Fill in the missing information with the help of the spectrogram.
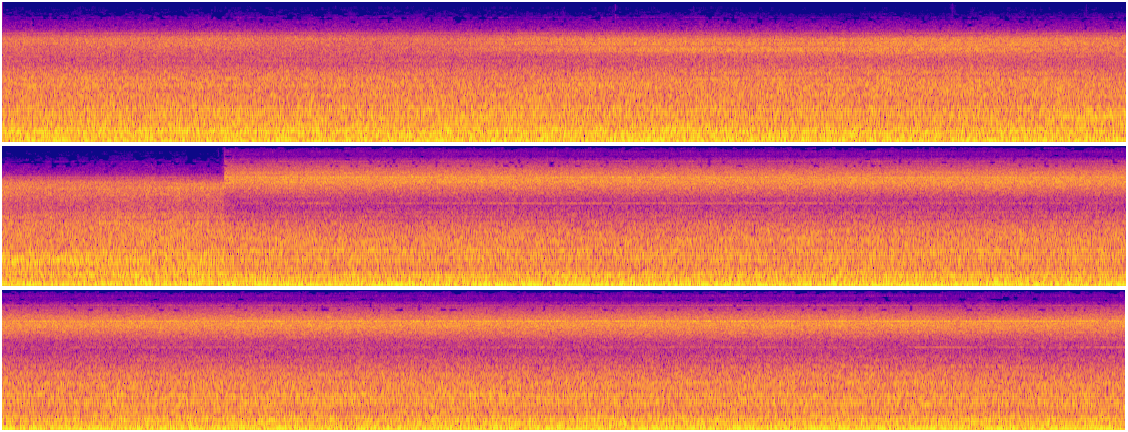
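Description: Steady drone of engines and rushing air heard inside a large aircraft's cabin in flight. Its hiss turns suddenly brighter about ten seconds in.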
